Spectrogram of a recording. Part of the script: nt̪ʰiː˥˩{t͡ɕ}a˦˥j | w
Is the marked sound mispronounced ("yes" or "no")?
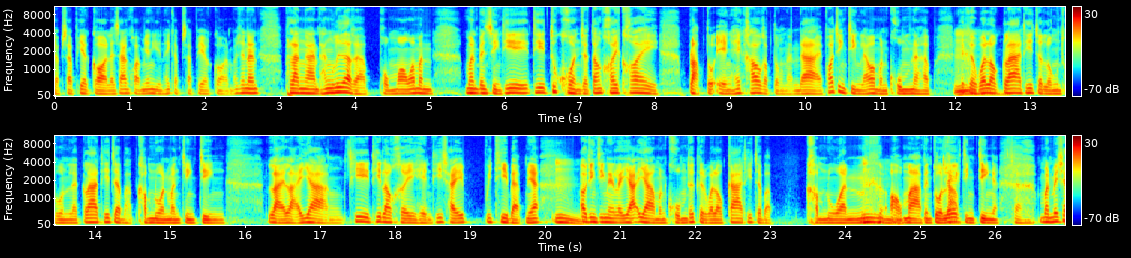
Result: yes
